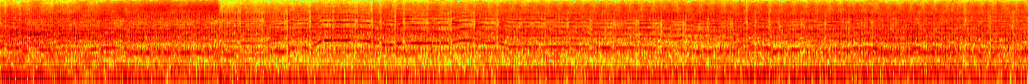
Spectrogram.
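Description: Tractor diesel engine running steadily as the tractor drives through a paddy field, with music playing over it.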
